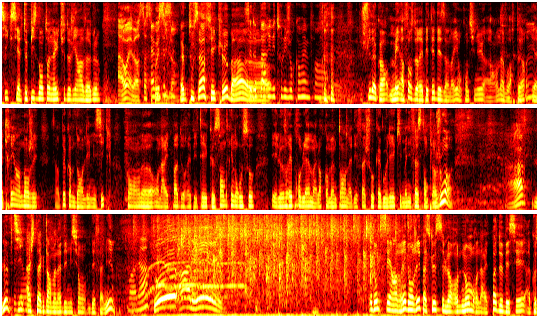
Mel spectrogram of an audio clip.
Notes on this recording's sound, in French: Live au Culture Fest. QUEL PLAISIR d'enregistrer cet épisode en public au Culture Fest !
